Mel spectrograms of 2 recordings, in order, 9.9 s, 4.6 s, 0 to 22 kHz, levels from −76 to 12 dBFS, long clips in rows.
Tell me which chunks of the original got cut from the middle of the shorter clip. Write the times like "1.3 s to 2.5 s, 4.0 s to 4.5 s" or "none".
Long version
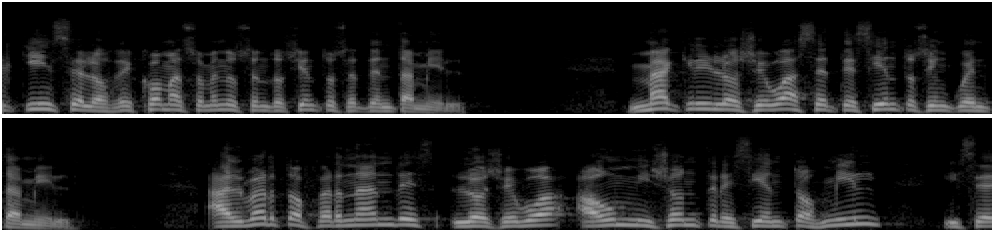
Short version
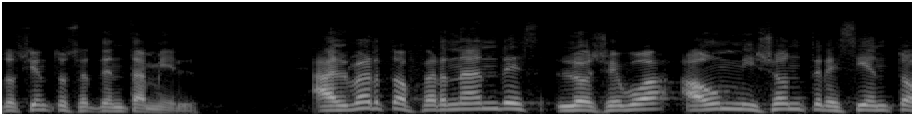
2.8 s to 5.9 s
